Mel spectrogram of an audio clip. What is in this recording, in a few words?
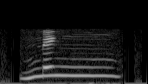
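"ning1", Cantonese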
